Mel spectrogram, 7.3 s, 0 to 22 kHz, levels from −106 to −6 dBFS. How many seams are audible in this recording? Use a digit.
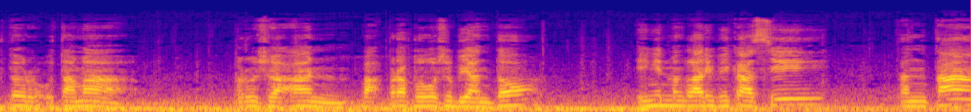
0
